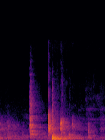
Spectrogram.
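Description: A pool cue strikes a pool ball with a sharp click.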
